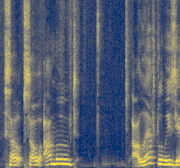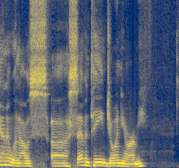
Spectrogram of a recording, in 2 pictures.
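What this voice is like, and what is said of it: Southern American accent. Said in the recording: “I immediately pick up the Southern accent”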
